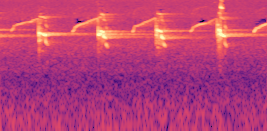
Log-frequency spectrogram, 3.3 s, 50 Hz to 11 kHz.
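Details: Lesser spotted eagle perched in a spruce, Zemgale, Latvia, late August 2021, giving four shrill yelps, each preceded by a faint upslurred whistle, roughly three quarters of a second apart.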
